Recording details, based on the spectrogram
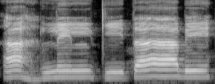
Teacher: کثیر من اہل الکتاب، حمزہ کو ہا کے ساتھ ملانا ہے، یہ گول ہا ہے چشمے والی، صرف منہ سے ہوا نکالنے کی طرح اس کو پڑھتے ہیں۔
